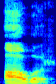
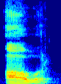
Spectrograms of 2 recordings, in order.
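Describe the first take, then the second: No difference in how they are said.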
